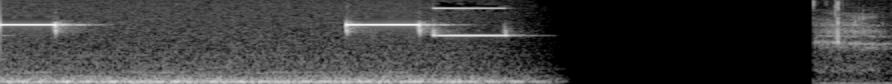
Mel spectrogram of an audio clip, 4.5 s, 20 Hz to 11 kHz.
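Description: Short high-pitched electronic alarm beeps from an MG 6000 metal detector over a low hum as a test piece passes its sensing area: one beep, then a pair with a longer tone, before the noise cuts out and a faint clatter follows.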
